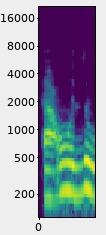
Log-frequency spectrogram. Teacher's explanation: A'udzu tu jangan lupa lidah keluarkan. A'udzu bukan zu. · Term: zal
